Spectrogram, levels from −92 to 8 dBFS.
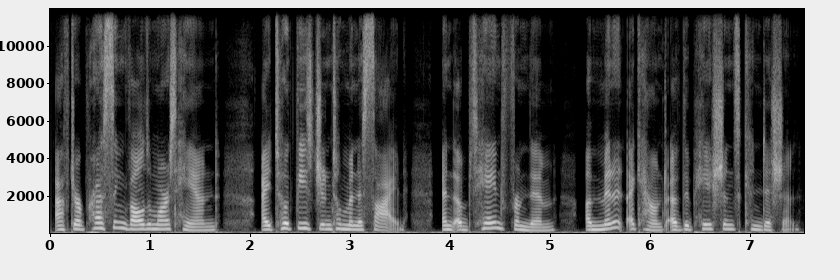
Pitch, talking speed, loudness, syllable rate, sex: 220 Hz, 160 wpm, -18 LUFS, 5.7 syllables/s, female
